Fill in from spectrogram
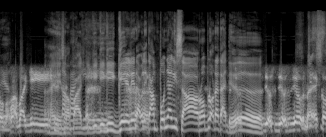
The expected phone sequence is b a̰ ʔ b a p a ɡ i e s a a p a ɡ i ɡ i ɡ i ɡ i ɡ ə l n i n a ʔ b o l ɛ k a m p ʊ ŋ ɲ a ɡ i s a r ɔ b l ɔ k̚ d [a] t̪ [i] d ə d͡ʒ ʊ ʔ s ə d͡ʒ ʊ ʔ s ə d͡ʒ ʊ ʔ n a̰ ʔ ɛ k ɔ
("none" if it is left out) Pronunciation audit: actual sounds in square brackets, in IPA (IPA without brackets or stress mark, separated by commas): a, a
